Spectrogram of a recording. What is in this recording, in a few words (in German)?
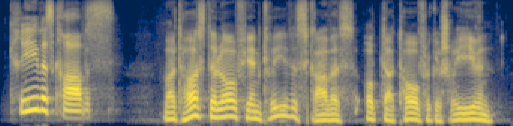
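"kriewes krawes", wittlicher woerterbuch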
